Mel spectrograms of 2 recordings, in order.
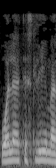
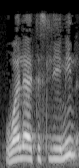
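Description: First: The final word ends with an a vowel. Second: The final word ends with an i vowel. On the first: No greeting is given or returned during prayer. "أي لا غرار في صلاة ولا تسليم في صلاة" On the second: There must be no shortfall in returning a greeting. "أي لا غرار في صلاة ولا غرار في تسليم"

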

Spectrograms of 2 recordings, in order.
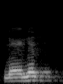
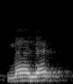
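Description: Both takes have the same delivery.

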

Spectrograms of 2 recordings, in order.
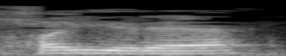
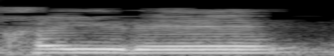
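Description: First: The r is light, its vowel fully open. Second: The vowel after the r leans toward e. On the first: The speaker calls it right. "خيرة أقول خيرة" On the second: The speaker calls it wrong. "أنني أميل أو أقلل الألف أقول خيرة، ما هذا غير وارد مطلقا"

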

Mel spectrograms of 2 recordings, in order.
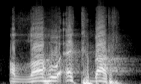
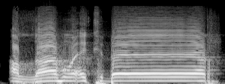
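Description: First: The vowel after the b is kept short. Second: The vowel after the b is drawn out long. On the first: The speaker calls it right. "On écrit Akbar" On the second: The speaker calls it wrong. "C'est faux. Il n'y a pas de med"

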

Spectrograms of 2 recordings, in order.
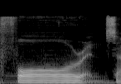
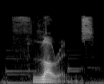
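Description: First: The opening consonants are sloppy and slurred. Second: The opening F and L are both clearly pronounced. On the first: The speaker calls it wrong. "有啲人懒嘅时候咧，就未必读得好好" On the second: The speaker calls it right. "留意Florence"

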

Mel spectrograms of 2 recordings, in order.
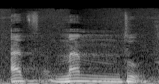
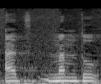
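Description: First: The m is held long before continuing. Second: The m is clipped and said quickly. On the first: The speaker calls it right. "Mamtu diberi zaman dulu" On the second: The speaker calls it wrong. "Jangan dibaca cepat"

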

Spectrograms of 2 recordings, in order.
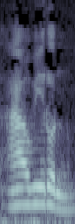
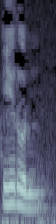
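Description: First: The middle has a clear w sound. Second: The middle has a glide with no w sound. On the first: The speaker calls it right. "isim fa'ilnya awirun" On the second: The speaker calls it wrong. "bukan kita baca airun"

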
